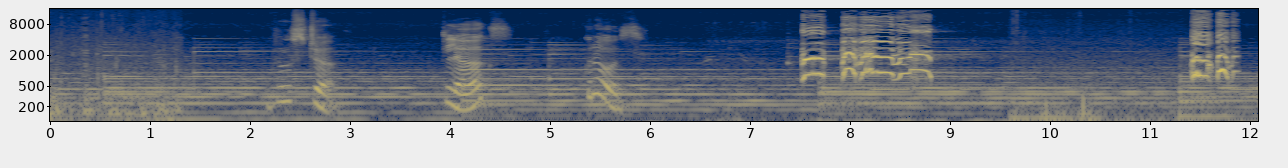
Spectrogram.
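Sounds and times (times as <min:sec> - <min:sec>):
rooster crowing: 0:07.5 - 0:08.9, 0:11.4 - 0:11.9.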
